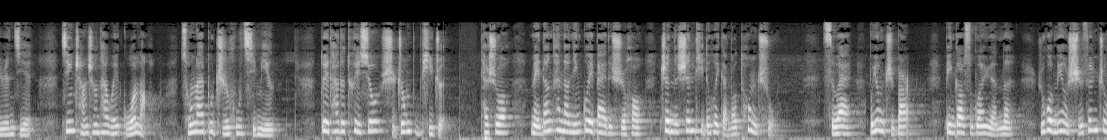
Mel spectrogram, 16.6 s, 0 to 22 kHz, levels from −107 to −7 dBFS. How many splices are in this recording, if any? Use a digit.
2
